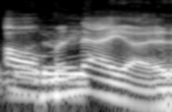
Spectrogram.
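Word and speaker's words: Manaea: I want to personally because of, what's it, Manea, or how do you pronounce his last name? I know I'm saying it wrong. He's a lefty for the Oakland A's. He's their Manea. It is.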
